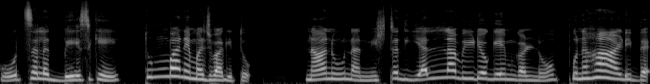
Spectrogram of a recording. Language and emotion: Kannada, happy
